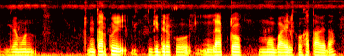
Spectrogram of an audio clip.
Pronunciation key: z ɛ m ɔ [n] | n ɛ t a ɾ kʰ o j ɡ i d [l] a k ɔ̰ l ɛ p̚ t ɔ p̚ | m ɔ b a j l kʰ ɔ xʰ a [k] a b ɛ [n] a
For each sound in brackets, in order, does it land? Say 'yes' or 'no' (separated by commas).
yes, no, no, no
